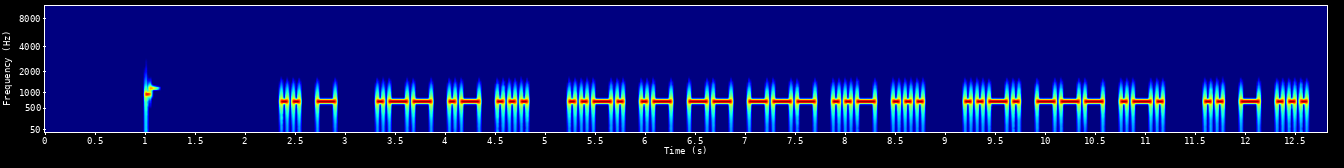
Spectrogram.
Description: Morse code, heard as a keyed tone, about 20 wpm, 700 Hz. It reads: IT WAS FAMOUS FOR ITS
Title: Sentences from Top 1500 Words 20wpm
